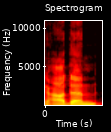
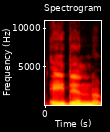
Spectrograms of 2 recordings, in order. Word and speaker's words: Aden: six years of coverage I've been pronouncing it aen but actually uh some recent research has indicated to me that I should go with Aden so the city of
